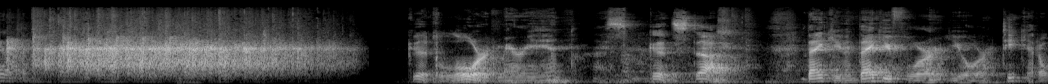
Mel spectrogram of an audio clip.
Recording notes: Recorded live at the Appalachian Writers' Workshop at the Hindman Settlement School in Hindman, Ky.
